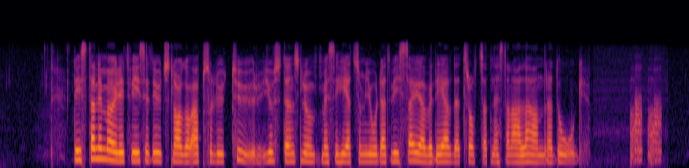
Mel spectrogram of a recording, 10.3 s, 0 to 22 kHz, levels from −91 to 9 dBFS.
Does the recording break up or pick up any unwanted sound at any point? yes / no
yes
